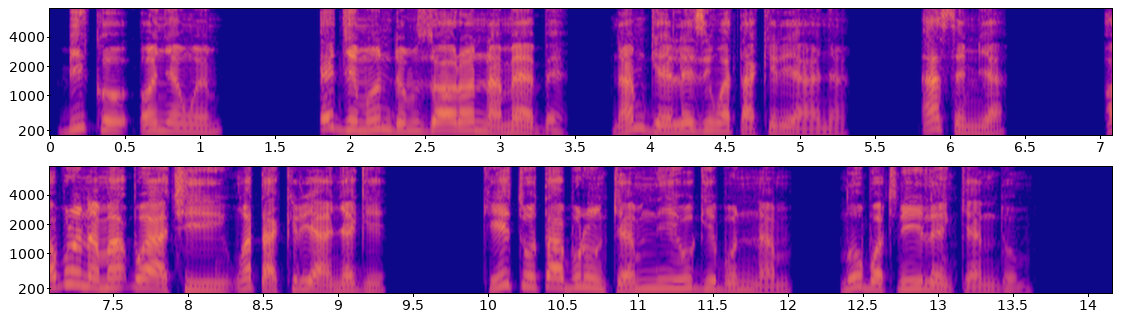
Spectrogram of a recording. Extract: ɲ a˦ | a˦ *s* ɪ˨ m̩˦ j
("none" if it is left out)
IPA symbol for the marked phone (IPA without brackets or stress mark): s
